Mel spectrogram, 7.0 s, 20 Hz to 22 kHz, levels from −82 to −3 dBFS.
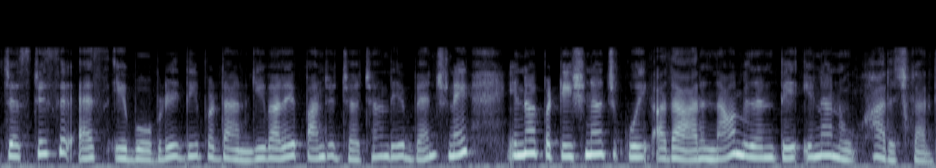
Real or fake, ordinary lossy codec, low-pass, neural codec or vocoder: fake; none; none; codec, 16 kHz, 2 kbps, FunCodec, trained on LibriTTS, 25 frames a second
